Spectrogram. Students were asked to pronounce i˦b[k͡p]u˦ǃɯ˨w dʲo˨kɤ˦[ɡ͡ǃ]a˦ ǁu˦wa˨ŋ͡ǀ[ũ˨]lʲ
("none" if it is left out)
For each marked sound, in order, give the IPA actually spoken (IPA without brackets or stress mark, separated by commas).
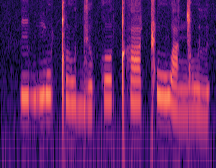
ŋ͡m, ǃʰ, u˨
